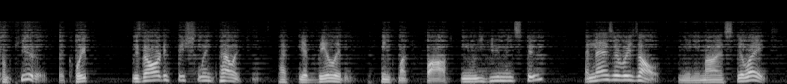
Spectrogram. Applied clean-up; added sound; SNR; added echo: neural mask model RNNoise.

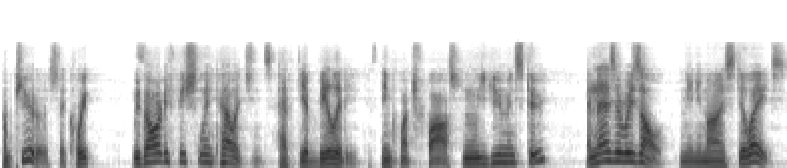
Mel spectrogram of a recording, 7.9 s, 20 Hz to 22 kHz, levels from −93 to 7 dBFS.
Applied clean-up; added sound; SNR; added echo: neural mask model DeepFilterNet 3.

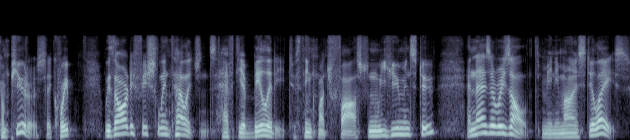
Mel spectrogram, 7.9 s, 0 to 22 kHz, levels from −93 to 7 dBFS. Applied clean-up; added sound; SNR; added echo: none; none; none; none.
